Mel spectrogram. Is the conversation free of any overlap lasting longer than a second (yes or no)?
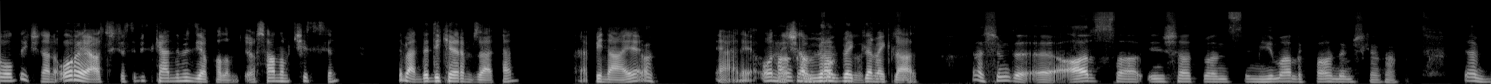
no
